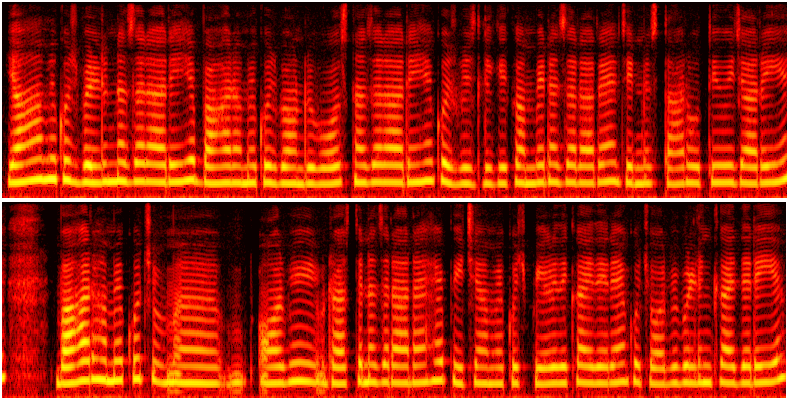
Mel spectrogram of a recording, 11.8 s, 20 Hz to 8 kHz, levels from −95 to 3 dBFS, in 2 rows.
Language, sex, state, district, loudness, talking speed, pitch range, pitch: Hindi, female, Uttarakhand, Tehri Garhwal, -27 LUFS, 295 wpm, 250-275 Hz, 260 Hz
